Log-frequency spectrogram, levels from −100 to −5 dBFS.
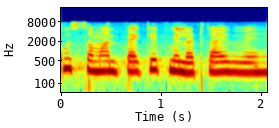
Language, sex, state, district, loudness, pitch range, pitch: Hindi, female, Manipur, Imphal West, -13 LUFS, 230-255 Hz, 240 Hz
